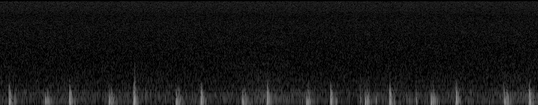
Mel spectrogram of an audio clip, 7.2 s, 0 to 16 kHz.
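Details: Boy's heart sounds, ASMR recording: steady paired lub-dub heartbeats at roughly 70 beats a minute, regular and unremarkable; normal heart sounds.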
